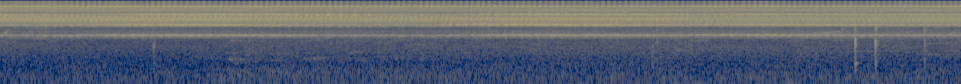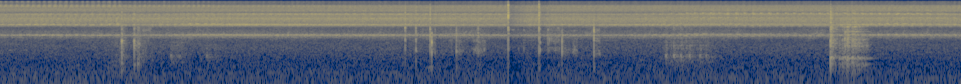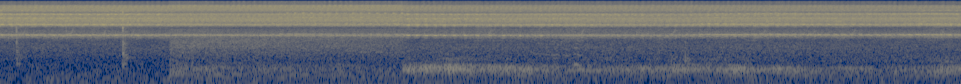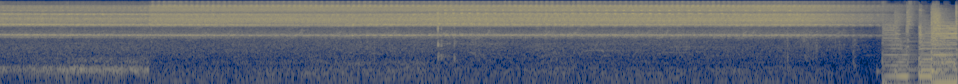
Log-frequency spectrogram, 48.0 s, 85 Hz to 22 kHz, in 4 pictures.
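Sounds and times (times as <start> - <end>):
insects shrilling: 0.0 - 47.1
guitar music: 47.1 - 48.0.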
